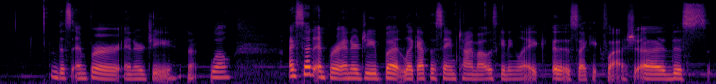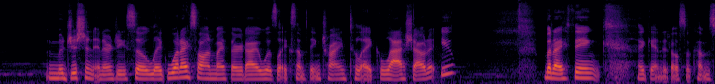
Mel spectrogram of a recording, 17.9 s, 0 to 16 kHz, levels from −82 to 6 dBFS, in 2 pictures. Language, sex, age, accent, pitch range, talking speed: English, female, 20-39, American, 160-185 Hz, 170 wpm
